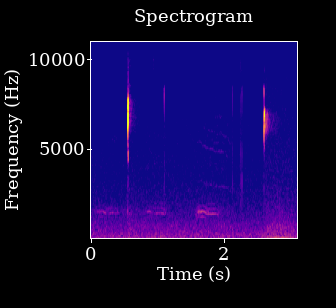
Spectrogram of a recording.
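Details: Close-up feeding chirps of a male Northern Cardinal having a banana and seeds at the feeder alone: two loud, high, clipped chips two seconds apart, with faint, lower, drawn-out whistles in the background.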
